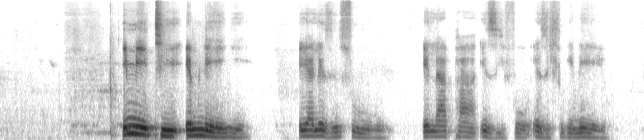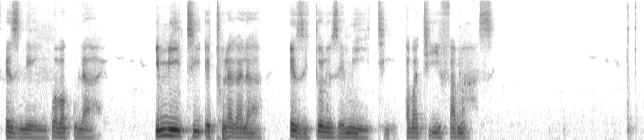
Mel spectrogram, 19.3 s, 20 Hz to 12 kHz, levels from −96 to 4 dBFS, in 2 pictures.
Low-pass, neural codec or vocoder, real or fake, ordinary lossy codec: 10.8 kHz; vocoder, 24 kHz, 100 mel bands, Vocos; fake; Opus, 16 kbps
